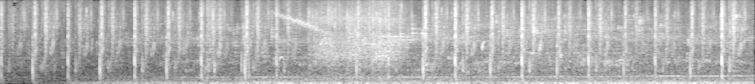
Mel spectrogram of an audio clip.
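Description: Footsteps tread slowly over rough ground.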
